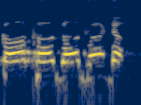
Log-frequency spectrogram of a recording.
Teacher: क वर्ग वालों को बोलने में जो है कंठ का प्रयोग होता है, कंठीय व्यंजन भी इनको कहा जाता है।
